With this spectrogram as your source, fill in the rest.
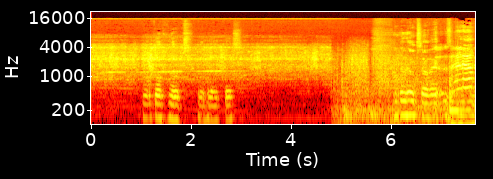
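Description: A young man makes short pitched vocal sounds close into a cupped microphone.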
